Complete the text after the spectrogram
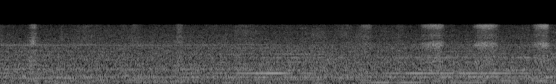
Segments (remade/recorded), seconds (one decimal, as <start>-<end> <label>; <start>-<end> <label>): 0.0-5.6 recorded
